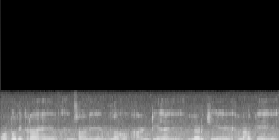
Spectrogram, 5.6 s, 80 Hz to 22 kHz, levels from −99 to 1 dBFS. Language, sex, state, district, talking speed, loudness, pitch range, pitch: Hindi, male, Chhattisgarh, Rajnandgaon, 150 wpm, -20 LUFS, 110-115 Hz, 110 Hz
